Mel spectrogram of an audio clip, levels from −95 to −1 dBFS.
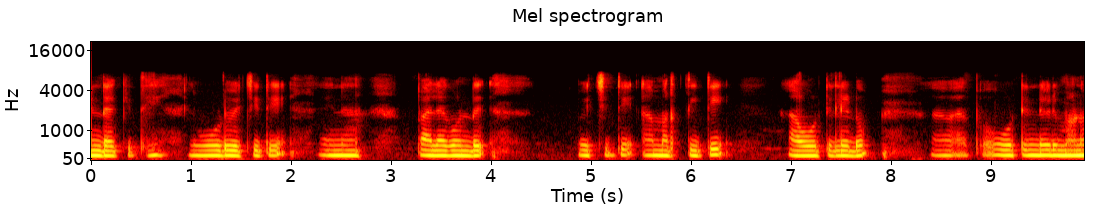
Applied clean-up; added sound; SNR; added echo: none; none; none; none.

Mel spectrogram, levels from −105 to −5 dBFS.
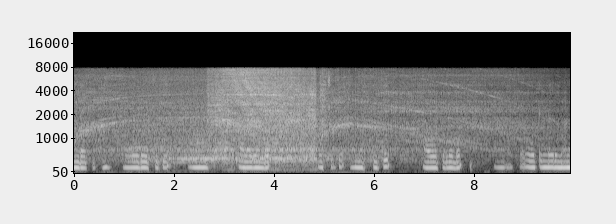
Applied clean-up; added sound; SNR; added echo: none; Sawing; -3 dB; none.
